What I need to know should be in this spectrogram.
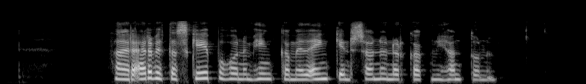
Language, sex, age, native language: Icelandic, female, 40-49, Icelandic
